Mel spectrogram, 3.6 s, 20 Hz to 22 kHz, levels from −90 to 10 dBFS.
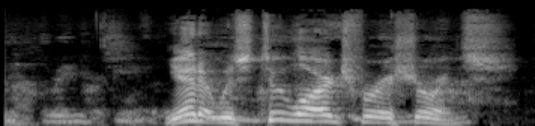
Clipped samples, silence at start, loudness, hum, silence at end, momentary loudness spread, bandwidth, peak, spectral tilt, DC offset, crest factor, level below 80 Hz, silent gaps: under 0.1%; 0.05 s; -17 LUFS; none; 0.2 s; 21 LU; 16 kHz; -2 dBFS; -4 dB/octave; under 0.1%; 16 dB; -60 dBFS; none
